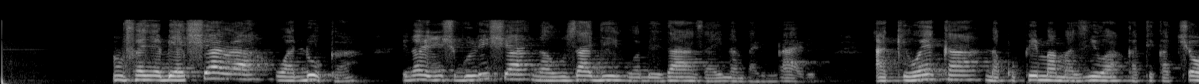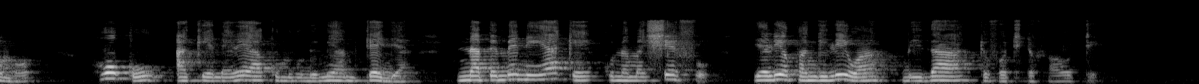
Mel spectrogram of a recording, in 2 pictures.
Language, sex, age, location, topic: Swahili, female, 25-35, Dar es Salaam, finance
